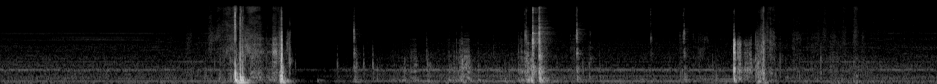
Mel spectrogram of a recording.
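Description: Handling noise: a few sharp knocks and thumps against the tape deck, loudest a pair about two and a half seconds in and more near five and seven and a half seconds in, over a steady low hum.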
